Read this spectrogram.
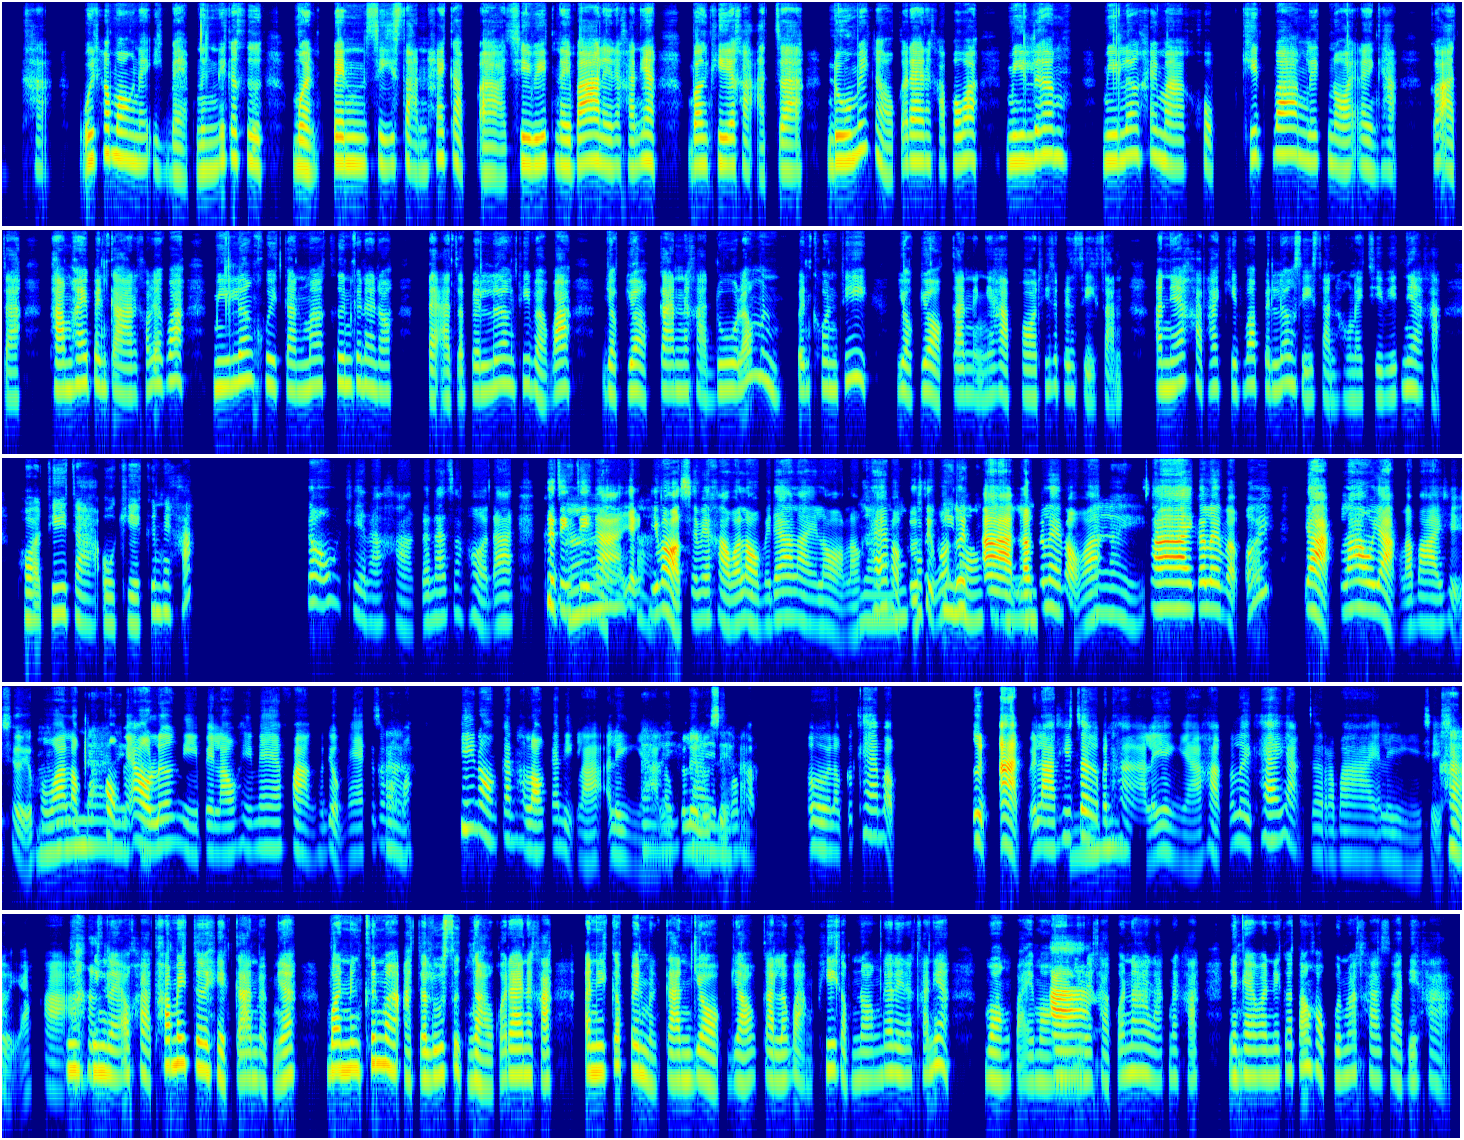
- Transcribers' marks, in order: tapping; chuckle; other noise
- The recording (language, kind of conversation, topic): Thai, advice, ทำไมบางคนถึงมักโทษคนอื่นเพื่อหลีกเลี่ยงการรับผิดชอบอยู่เสมอ?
